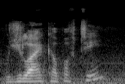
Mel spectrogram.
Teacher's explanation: ٹی پر اوپر گیا, اکثر لاسٹ ورڈ پہ اوپر جاتا ہے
